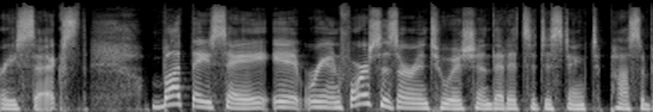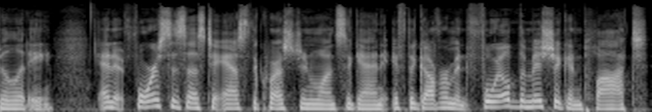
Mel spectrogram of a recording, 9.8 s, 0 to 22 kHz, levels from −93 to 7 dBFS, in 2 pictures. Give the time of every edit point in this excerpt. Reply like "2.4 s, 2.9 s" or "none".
none

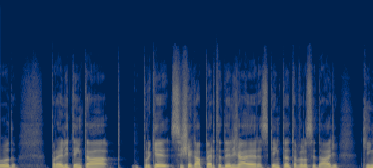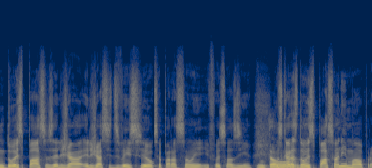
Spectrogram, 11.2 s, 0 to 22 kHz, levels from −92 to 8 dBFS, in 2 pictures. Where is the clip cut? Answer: 4.0 s, 7.9 s

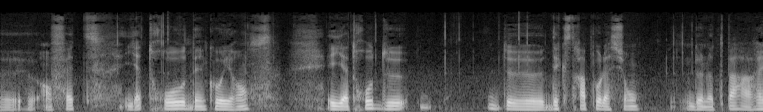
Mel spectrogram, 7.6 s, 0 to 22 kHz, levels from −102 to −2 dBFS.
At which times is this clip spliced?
none

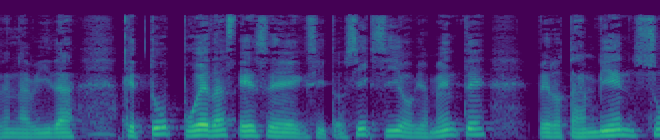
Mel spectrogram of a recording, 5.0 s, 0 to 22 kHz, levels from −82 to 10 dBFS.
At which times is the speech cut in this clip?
0.9 s, 1.8 s, 2.8 s

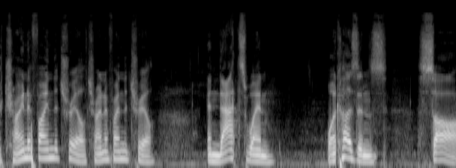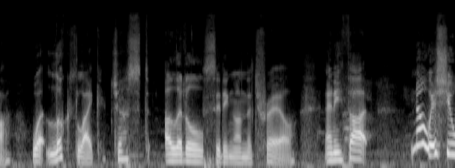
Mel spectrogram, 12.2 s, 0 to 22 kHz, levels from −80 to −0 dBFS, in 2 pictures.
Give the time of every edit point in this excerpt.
4.5 s, 8.8 s

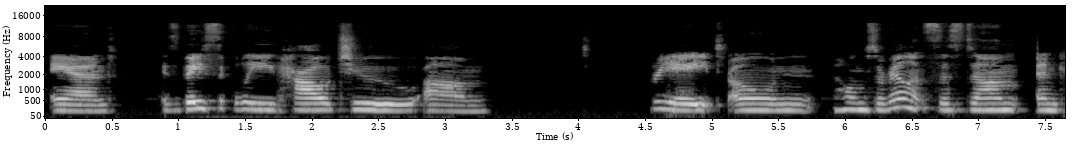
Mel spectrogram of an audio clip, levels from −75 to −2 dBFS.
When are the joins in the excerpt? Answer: 1.7 s, 5.1 s, 5.8 s

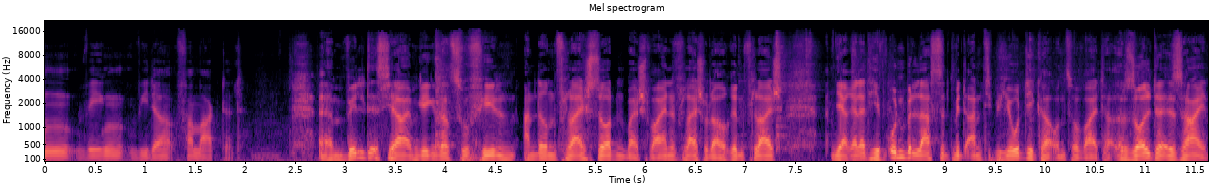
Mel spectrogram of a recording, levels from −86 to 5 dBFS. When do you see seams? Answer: none

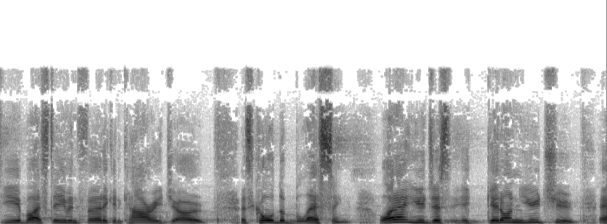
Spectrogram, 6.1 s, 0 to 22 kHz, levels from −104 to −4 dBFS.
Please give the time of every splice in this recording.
none

